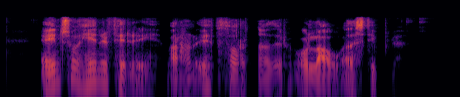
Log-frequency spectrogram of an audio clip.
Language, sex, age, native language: Icelandic, male, 50-59, Icelandic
